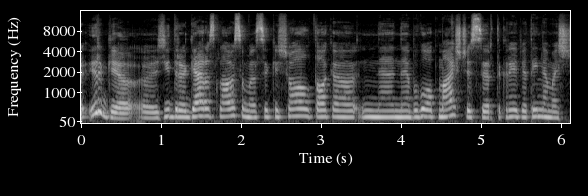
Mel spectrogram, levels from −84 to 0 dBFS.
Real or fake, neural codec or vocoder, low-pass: real; none; 14.4 kHz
